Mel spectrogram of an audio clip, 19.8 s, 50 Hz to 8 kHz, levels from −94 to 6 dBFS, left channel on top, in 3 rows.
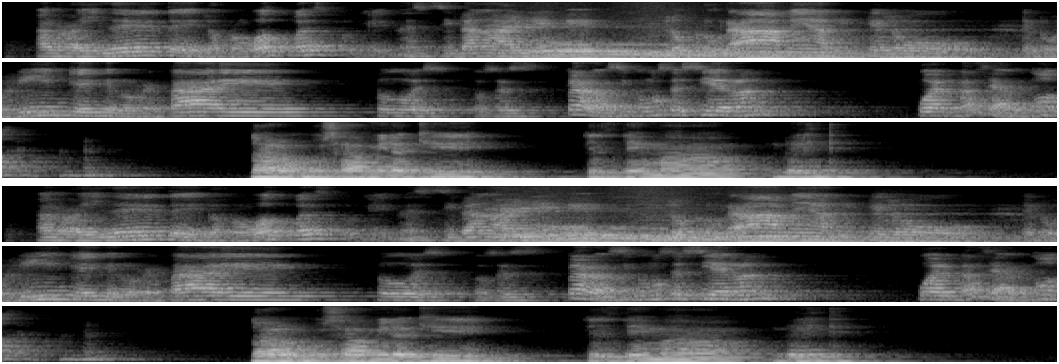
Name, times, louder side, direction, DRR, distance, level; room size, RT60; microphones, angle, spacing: voice 1, 0.2-3.7 4.1-6.1 6.4-8.4 8.9-11.4 12.3-13.2 13.5-13.8, left 1 dB, 60° left, -3 dB, 1.0 m, -32 dB
sound 1, 2.8-7.0, equal, 80° right, 1.0 m, -31 dB
voice 2, 14.7-16.1 16.8-18.4, right 1 dB, 40° left, 1 dB, 0.7 m, -25 dB
4.0 x 2.7 x 2.2 m, 0.96 s
head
